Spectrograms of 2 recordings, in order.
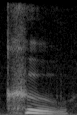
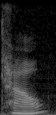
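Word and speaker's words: Kow: Yeah, this story is um it's called The Headley Coup, and some of you might think it's actually pronounced cow, but it's not.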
